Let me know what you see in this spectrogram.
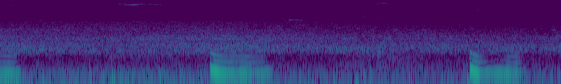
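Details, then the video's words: Sleeping cat Hector gives two low, droning snores about three seconds apart, each a brief nasal hum with faint upper overtones, separated by near silence and a faint constant room hum. "Hector is snoring"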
